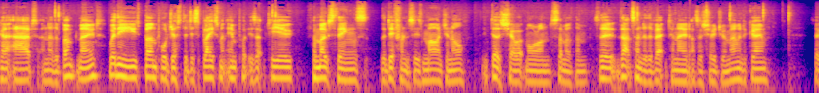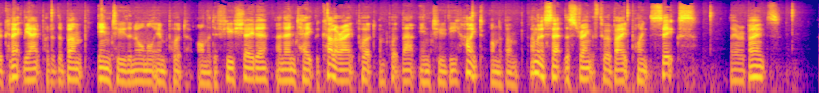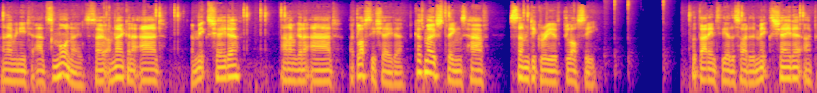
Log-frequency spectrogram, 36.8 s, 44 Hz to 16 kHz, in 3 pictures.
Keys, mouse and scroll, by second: 3.8 click, 9.3 click, 17.0 click, 20.1-21.2 scroll up 1, 21.4 click, 25.3 shift+middle click, 26.7 click, 31.0 click, 32.7-33.8 scroll down 1, 33.8 click.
